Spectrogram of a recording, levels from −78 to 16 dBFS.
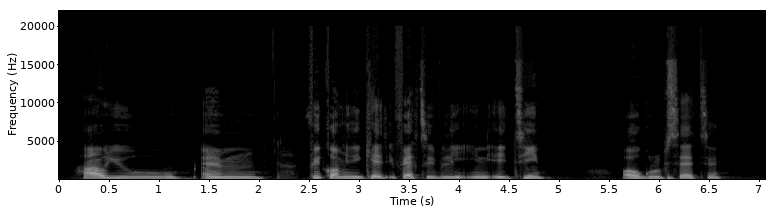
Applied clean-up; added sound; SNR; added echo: none; none; none; none.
